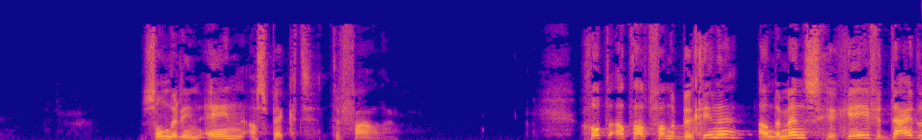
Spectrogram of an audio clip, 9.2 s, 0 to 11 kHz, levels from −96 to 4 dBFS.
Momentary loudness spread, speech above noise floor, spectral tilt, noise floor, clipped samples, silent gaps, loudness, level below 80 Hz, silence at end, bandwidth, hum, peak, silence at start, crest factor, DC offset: 14 LU; 64 dB; -4 dB/octave; -84 dBFS; under 0.1%; none; -20 LUFS; -66 dBFS; 0 s; 9.6 kHz; none; -2 dBFS; 1.45 s; 20 dB; under 0.1%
